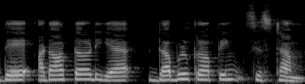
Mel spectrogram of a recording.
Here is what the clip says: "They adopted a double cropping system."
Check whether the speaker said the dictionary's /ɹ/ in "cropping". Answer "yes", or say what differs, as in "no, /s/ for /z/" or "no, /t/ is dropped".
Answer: yes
